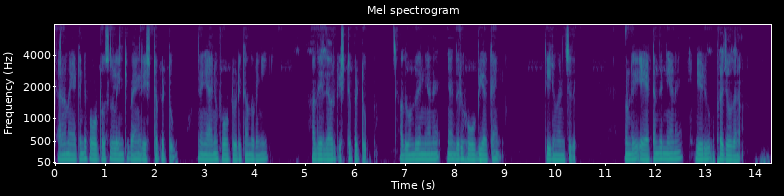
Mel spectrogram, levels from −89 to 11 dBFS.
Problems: low volume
